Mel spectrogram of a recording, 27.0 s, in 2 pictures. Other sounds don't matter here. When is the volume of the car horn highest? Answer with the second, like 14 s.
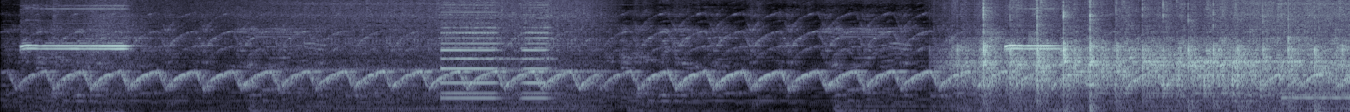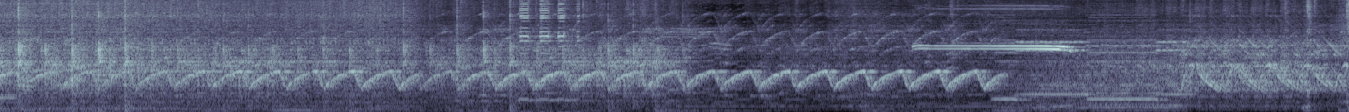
5 s.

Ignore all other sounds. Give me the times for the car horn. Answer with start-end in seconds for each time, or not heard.
4.4-5.5, 12.8-13.6, 18.6-19.3.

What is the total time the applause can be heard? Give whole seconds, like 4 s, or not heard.
11 s.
